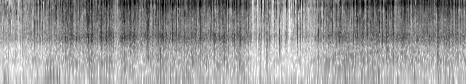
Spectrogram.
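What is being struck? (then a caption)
Plastic bubble wrap. A hand-sized bundle of pink-red plastic bubble wrap with hollow air-filled bubbles is held in both hands and squeezed with the fingertips. It makes dense, bright crinkling with scattered sharp pops. A brief quieter dip comes near the four-second mark before the steady crackle resumes.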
